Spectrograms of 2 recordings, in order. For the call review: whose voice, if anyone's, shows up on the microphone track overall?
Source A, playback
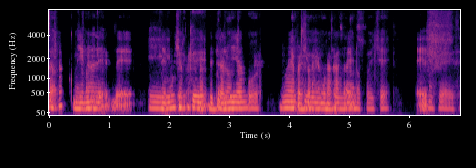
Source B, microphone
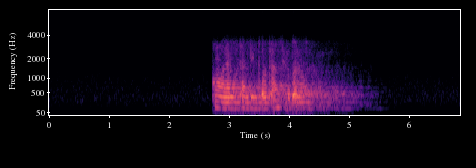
user only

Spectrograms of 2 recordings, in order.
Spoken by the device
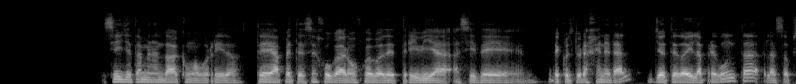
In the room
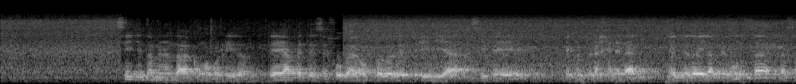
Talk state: echo only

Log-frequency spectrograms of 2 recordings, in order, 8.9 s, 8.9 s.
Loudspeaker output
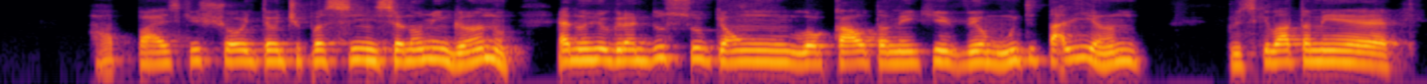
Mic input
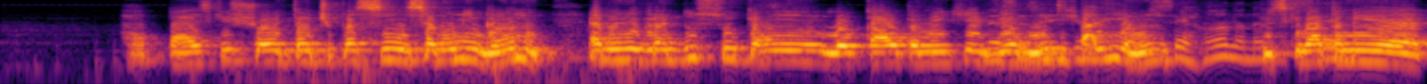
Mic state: both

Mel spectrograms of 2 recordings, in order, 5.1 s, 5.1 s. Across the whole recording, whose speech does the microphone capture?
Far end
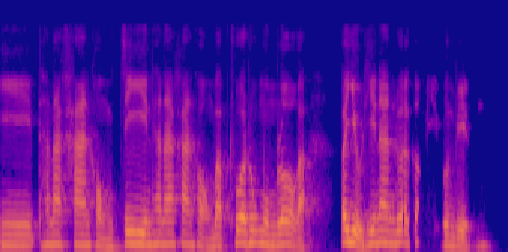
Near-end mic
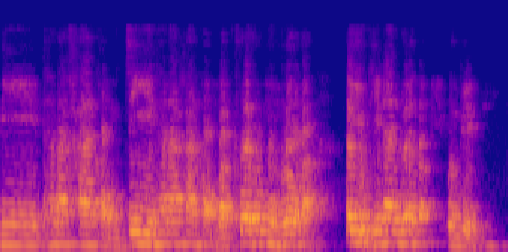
echo only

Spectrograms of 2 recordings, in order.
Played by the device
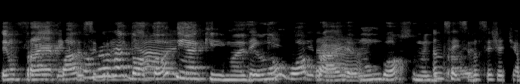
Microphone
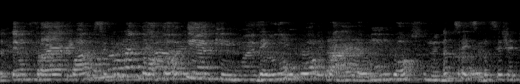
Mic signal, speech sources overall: echo only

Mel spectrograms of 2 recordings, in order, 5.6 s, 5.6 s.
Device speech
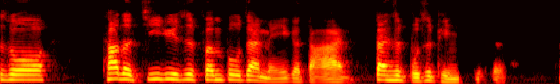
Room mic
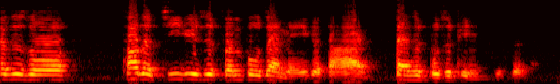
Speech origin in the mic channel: echo only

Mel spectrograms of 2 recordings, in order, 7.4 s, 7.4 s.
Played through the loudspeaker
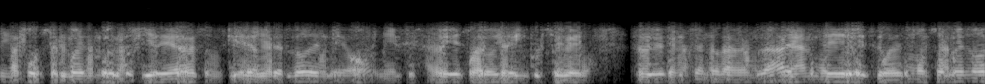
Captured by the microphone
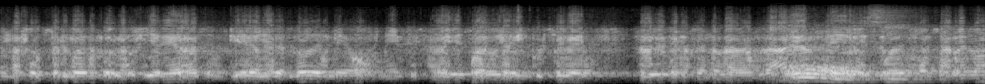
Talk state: both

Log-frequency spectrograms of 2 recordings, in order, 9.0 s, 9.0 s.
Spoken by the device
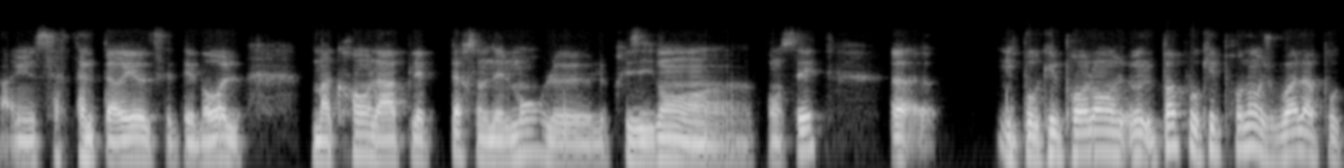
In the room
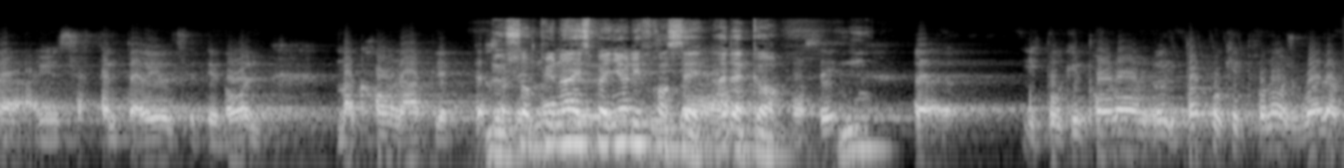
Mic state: both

